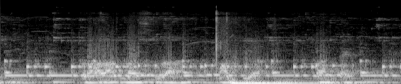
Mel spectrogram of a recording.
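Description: Bantengan accompaniment music playing loudly: ringing gamelan-style metal percussion with a steady held tone over a heavy, repeated bass drum, and one sharp crack about two seconds in.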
